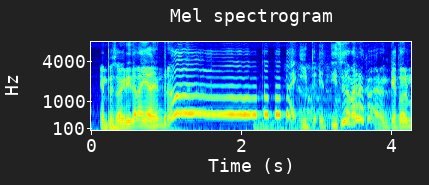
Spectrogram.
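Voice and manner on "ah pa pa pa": very high shrieking yell imitation; imitated screaming. Man in pink screaming in the coffee shop, imitated shriek.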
